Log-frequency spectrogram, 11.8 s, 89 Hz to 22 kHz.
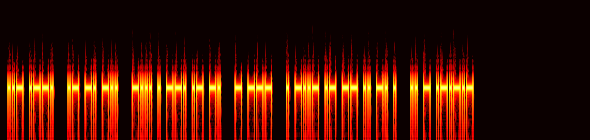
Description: Morse code, heard as a keyed tone, about 28 wpm, 700 Hz. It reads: UP AND BEGAN TO EXAMINE IT.
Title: Sentences from Top 1600 Words 28wpm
